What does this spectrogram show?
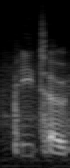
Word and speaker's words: pitot: Pitot heat. Remember? T is silent.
